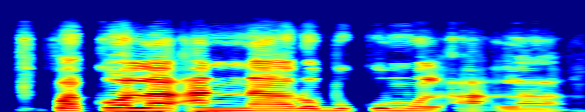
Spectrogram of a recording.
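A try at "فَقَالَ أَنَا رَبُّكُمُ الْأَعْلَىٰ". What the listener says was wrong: Fakola ana rob, jangan panjang Bu.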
